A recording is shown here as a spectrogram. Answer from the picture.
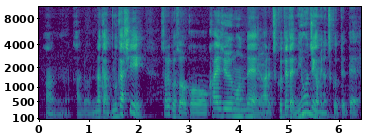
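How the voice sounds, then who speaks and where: Over noticeable background noise, a man talks at a medium pitch. His pace is moderate and his intonation lively. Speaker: artist. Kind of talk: casual chat. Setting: rented apartment room.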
